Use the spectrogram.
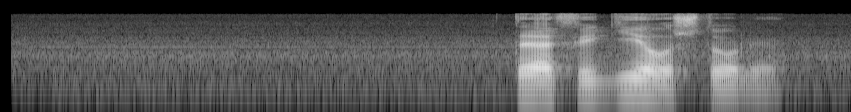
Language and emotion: Russian, angry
